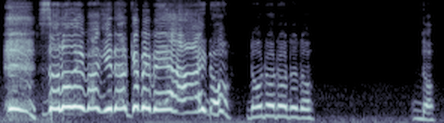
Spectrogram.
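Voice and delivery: almost crying at the thought; a high wail on the edge of tears; near tears. Real, not acted. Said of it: "hasta casi me pongo a llorar".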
